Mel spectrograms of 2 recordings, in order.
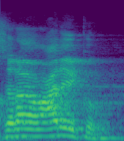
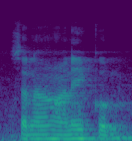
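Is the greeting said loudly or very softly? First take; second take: loudly; very softly. First: The greeting is said very loudly. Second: The greeting is said very softly. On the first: The greeting would wake sleeping people. "Kuat-kuat aja dia" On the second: Nobody awake can hear the greeting. "salam nggak tadi? Salam kok, kok nggak denger?"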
